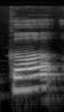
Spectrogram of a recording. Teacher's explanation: क और जो त है ये अघोष कहलाते हैं और साथ में अल्प प्राण भी हैं ये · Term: अघोष अल्प प्राण ध्वनि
